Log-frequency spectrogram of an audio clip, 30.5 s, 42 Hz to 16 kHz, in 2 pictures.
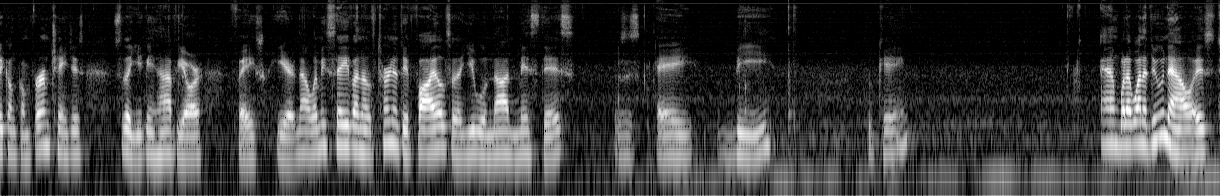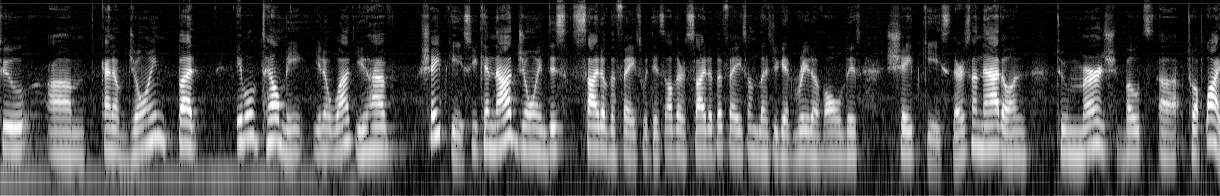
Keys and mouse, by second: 2.5 ctrl+s, 19.9-27.6 middle drag, 27.6 click, 27.8-30.5 middle drag.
